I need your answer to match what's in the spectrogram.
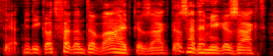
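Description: A man's voice: mid-range voice, lively intonation, moderate pace, a bit bright, no room sound, clean studio sound, voice pushed up. A man reading an audiobook, voicing a bitter, hot-tempered male actor who rants and curses about his failing career. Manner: angry, cursing, ranting. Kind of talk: audiobook character voice.

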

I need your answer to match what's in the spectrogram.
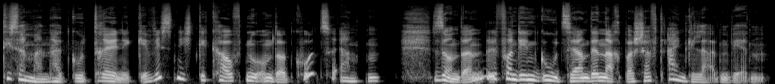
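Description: A narrator doing a shrill, imperious noble lady. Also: big pitch swings, moderate pace, dry recording, studio quality. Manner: hissing whispers and shrill outbursts.

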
